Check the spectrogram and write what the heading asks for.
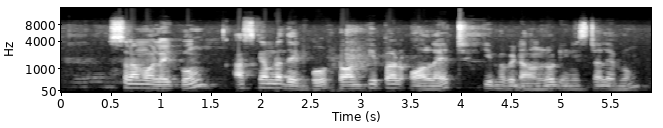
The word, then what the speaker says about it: Tonkeeper: আসসালামু আলাইকুম আজকে আমরা দেখব টনকিপার ওয়ালেট কিভাবে ডাউনলোড ইনস্টল এবং ওয়ালেট ক্রিয়েট করতে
